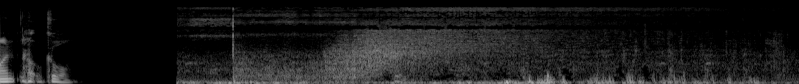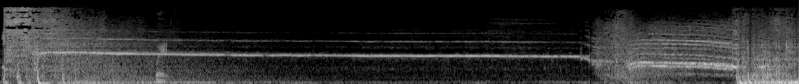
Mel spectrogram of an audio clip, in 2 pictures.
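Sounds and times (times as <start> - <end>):
speech: 0.0 - 0.8
firework engineered to sound like screaming: 1.8 - 5.8, 8.0 - 15.9.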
